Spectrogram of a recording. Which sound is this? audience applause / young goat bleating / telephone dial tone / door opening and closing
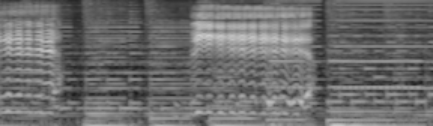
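young goat bleating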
